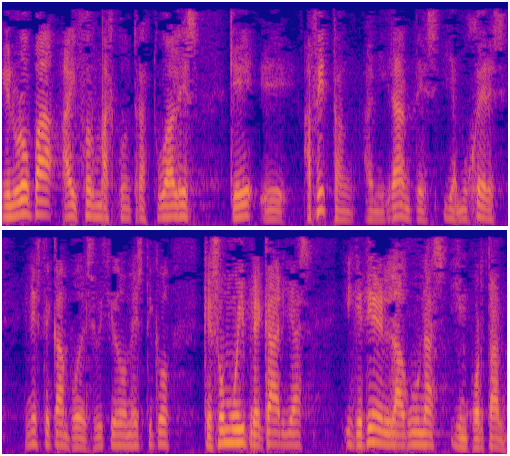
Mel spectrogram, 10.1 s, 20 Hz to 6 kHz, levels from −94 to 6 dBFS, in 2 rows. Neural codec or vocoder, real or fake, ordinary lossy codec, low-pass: vocoder, 44.1 kHz, 80 mel bands, Vocos; fake; MP3, 24 kbps; 5.4 kHz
